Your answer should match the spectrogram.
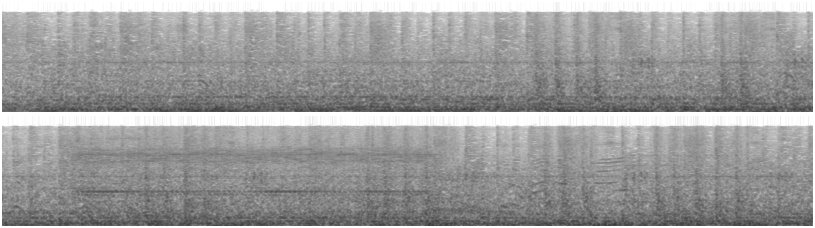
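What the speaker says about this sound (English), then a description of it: "Use the machine gun then, not the cannon." Dense, continuous rapid machine-gun fire from a vehicle in the video game Saints Row: The Third Remastered, over a loud engine roar, with a high whine rising partway through.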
